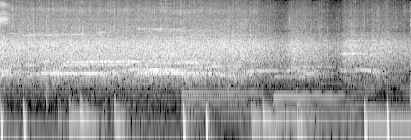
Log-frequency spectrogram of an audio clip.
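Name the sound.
audience applauding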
